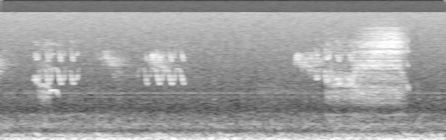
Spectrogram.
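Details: Nest of wild barn owls, a mother tending her five owlets. Quick trilled chirping notes open the clip, followed by a long, loud, rasping hiss near the end, all over a continuous low hum.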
